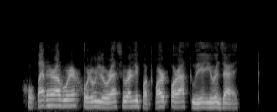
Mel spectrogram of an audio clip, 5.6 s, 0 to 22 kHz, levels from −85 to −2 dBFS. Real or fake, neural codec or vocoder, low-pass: fake; codec, 16 kHz, 0.5 kbps, FunCodec, trained on LibriTTS, 25 frames a second; 5.4 kHz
